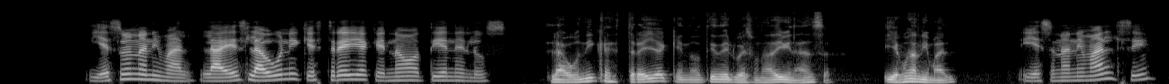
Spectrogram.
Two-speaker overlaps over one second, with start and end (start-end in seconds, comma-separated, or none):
none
